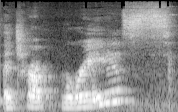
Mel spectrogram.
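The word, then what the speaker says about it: Attrape-Rêves: Okay, the name, how you pronounce it is Attrape-Reves Louis Vuitton fragrance.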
